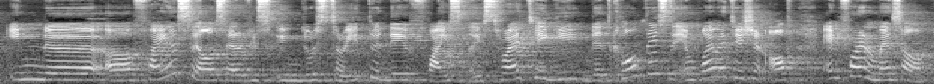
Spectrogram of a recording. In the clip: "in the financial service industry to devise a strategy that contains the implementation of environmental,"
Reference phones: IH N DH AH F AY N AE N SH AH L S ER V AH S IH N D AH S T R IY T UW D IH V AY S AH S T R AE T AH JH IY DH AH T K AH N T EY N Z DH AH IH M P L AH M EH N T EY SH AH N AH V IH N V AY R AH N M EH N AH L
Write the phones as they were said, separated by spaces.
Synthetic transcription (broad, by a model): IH N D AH F AY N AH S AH L S ER V AH S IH N D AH S T R IY T UW D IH F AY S AH S T R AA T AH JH IY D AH T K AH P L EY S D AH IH M P L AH M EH N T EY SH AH N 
